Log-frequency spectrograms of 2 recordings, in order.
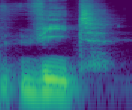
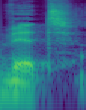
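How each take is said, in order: First: The word has a French-style 'ee' vowel. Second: The word has an English-style 'eye' vowel. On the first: The speaker calls it right. "It's Vite, not Vite. ... it's a French word" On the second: The speaker calls it wrong. "not Vite. I keep saying Vite"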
